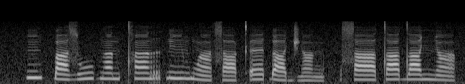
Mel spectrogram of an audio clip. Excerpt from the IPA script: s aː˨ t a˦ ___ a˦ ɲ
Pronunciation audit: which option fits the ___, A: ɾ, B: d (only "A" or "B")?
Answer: B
